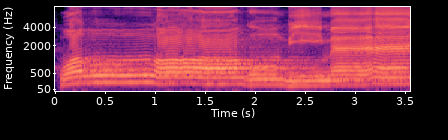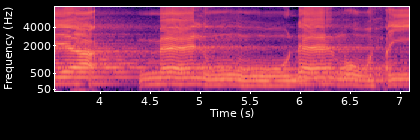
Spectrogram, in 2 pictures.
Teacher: Kemudian lu di sini ada waw sukun diawali baris dhammah pada huruf lam. Hukum bacaan mad tabi'i dipanjangkan bunyi lamnya cukup 2 harokat saja.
